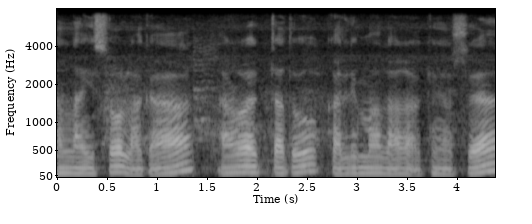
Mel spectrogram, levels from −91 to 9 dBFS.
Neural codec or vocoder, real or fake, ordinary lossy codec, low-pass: none; real; none; 7.2 kHz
